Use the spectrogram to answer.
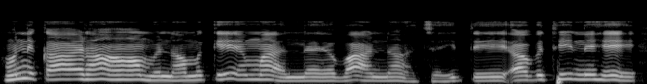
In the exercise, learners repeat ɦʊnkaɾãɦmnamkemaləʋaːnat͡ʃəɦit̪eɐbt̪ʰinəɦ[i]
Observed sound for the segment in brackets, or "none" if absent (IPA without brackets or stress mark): e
